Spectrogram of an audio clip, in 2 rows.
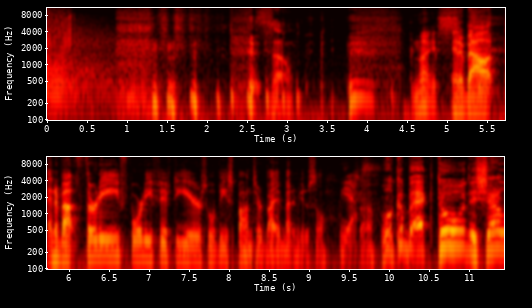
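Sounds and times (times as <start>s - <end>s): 
comic fart sound effect: 0.0s - 1.5s
laughter: 0.9s - 6.0s
speech: 1.3s - 11.4s.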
